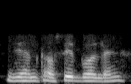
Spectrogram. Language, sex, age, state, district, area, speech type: Urdu, male, 18-30, Bihar, Purnia, rural, conversation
